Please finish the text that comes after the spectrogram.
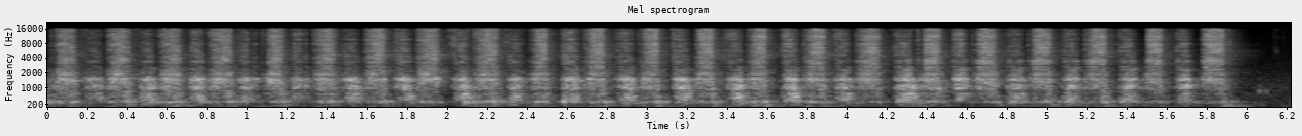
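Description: A small hand plane shaves basswood (tilia) in a rapid run of close, raspy strokes, each stroke a scraping rush, continuing steadily before stopping abruptly.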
